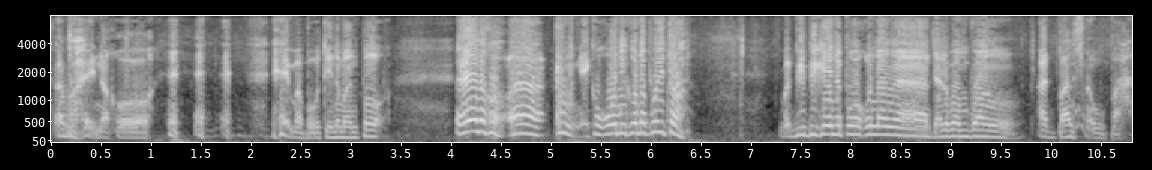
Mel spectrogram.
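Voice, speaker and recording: An actor playing an affable, deferential Filipino working man renting a room in a radio drama, chatty and chuckly, with a rough voice. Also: a little high, animated, moderate pace, heavily acted. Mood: cheerful, affable.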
